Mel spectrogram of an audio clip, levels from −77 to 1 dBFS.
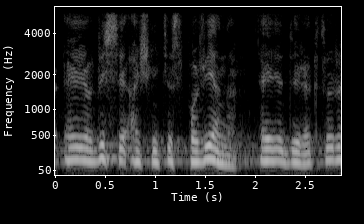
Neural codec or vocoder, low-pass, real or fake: none; 5.4 kHz; real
